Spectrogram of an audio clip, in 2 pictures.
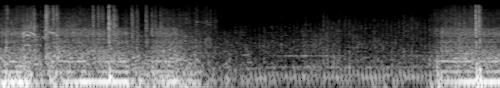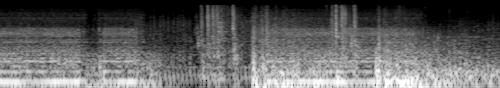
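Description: A helicopter's rotor thumps steadily.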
